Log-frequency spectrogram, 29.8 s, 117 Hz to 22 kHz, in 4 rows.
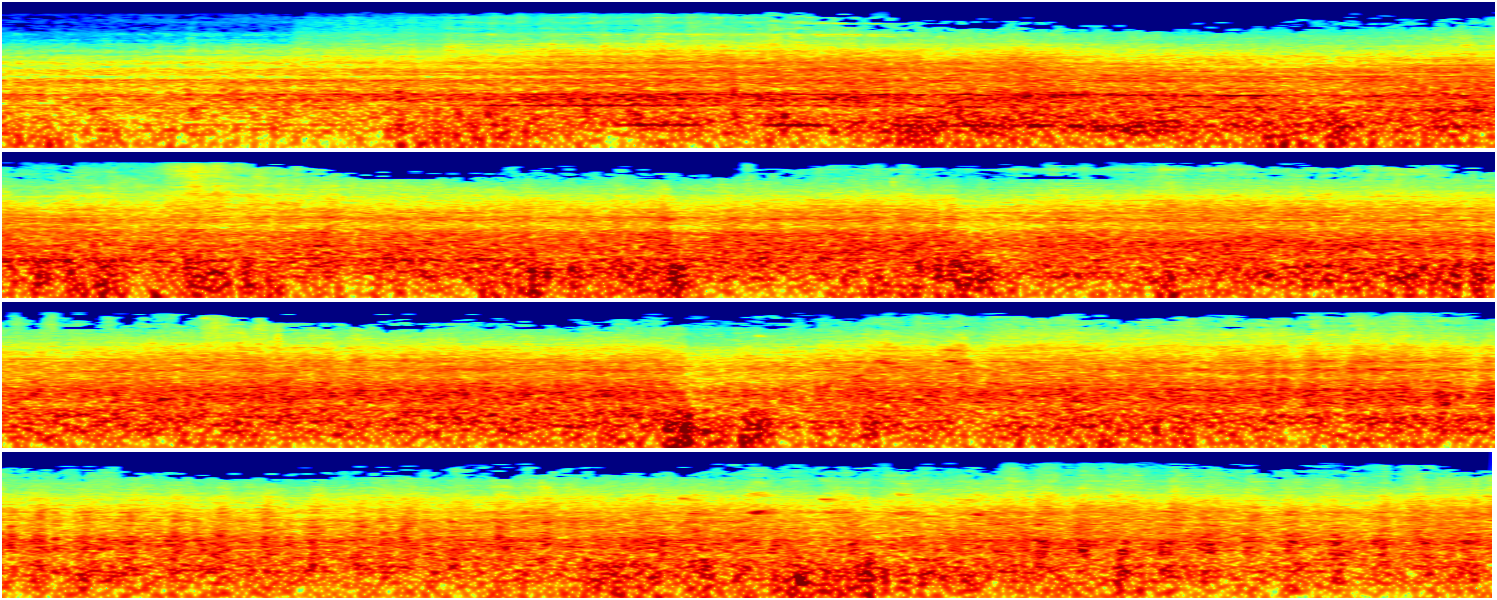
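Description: A WAG7 electric locomotive hauling a long train of flat wagons passes close by. The sound swells over the first few seconds as the locomotive comes past, then turns to a long steady run of wagon wheels clattering over the rail joints.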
